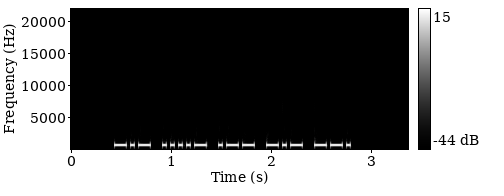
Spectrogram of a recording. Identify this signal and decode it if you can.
Morse code, heard as a keyed tone, about 30 wpm, 700 Hz. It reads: K4WKG
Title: USA Call Signs - 5 Characters - 4x Character Spacing - 30wpm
